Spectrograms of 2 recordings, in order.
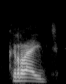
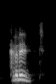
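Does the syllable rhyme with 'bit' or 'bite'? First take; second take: bite; bit. First: The vowel is long, rhyming with bite. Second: The vowel is short, rhyming with bit. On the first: The speaker calls it wrong. "not crite" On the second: The speaker calls it right.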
